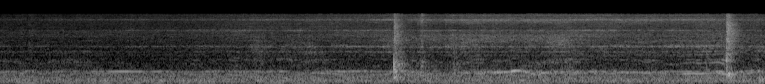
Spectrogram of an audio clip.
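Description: Small FPV drone's motors buzzing, the pitch wavering as it flies, over a steady hiss. Two sharp knocks, about four seconds in and near the end, are the drone bumping into something.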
